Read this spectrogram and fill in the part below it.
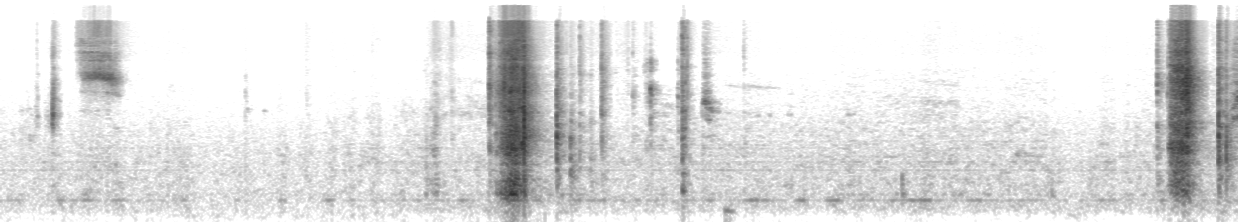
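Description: Material for a handmade gift box with tray being cut in a few short, dry rasping strokes spaced by long quiet gaps, with faint scattered clicks between them.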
